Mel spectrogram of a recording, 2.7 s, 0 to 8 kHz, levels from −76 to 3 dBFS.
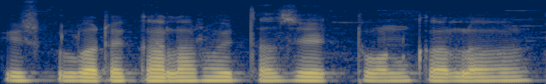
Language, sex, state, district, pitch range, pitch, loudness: Bengali, male, Tripura, West Tripura, 130-140 Hz, 135 Hz, -18 LUFS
